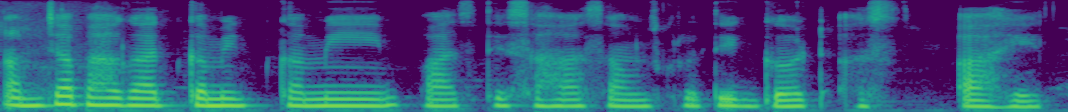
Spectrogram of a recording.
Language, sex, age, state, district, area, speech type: Marathi, female, 18-30, Maharashtra, Osmanabad, rural, spontaneous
